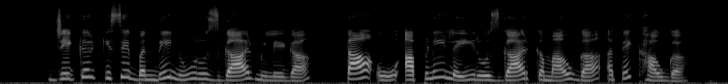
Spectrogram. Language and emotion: Punjabi, neutral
